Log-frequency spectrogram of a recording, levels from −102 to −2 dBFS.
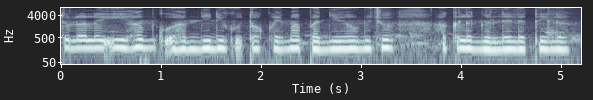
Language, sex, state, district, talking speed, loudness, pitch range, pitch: Wancho, female, Arunachal Pradesh, Longding, 195 wpm, -15 LUFS, 175-195 Hz, 185 Hz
